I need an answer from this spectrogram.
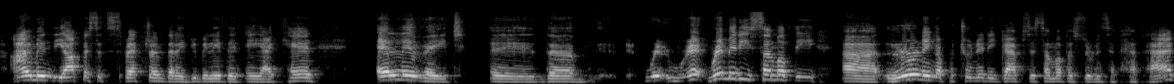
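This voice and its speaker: A man with a Spanish accent speaks at a moderate pace and a fairly high pitch, with very wide pitch swings and big swings in loudness. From Mexico (Tijuana). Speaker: college instructor. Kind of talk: webinar presentation. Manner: halting, frequent fillers and restarts.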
